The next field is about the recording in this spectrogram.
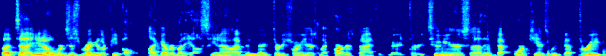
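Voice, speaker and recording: A man talks at a very fast pace. He hardly pauses at all. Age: 60s. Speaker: managing director of a life settlement funds company. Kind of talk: interview.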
